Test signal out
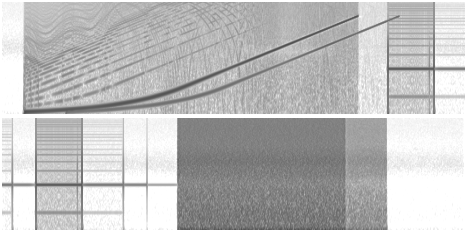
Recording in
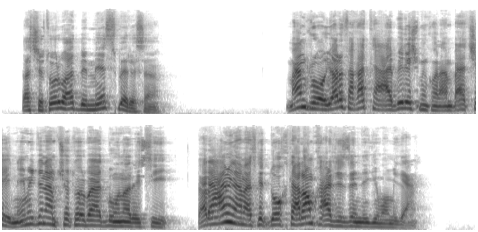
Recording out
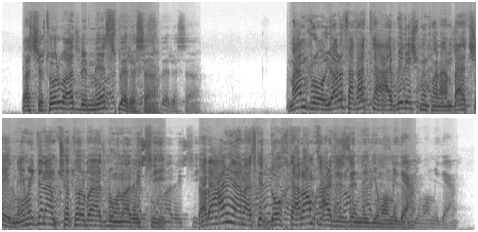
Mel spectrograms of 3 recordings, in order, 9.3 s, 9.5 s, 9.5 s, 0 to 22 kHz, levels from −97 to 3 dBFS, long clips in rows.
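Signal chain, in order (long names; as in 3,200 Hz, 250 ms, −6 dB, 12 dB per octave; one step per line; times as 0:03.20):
octave-band graphic EQ 125/250/500/1,000/2,000/4,000/8,000 Hz −9/−9/−4/−6/−12/+8/−4 dB
in parallel at −9 dB: bit reduction 8 bits
on the sum: dynamic equaliser 3,600 Hz, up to −6 dB, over −43 dBFS, Q 3.2
on a send: single-tap delay 414 ms −20.5 dB
on the sum: boost into a limiter +19.5 dB
every bin compressed towards the loudest bin 2 to 1
level −1 dB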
